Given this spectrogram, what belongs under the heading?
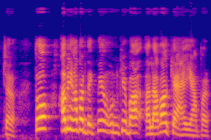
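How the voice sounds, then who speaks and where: A male teacher giving an online exam-prep lesson, drilling word forms in a steady rhythm and often checking that students follow. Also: high voice, fairly quick, highs cut off.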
